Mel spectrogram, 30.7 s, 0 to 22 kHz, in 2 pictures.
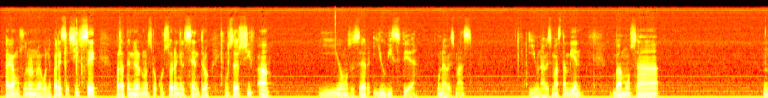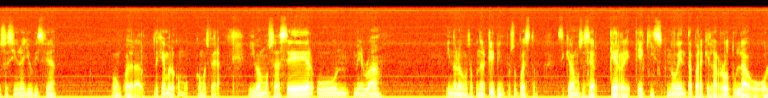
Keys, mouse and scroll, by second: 0.2 scroll down 1, 1.4 shift+c, 2.0-2.4 shift+scroll up 1, 2.4-3.5 shift+middle drag, 3.7-4.1 shift+scroll up 1, 4.5 shift+a, 7.5 click, 10.2 click, 19.6 click, 22.3 click, 27.5 r, 28.2 KP_9, 28.5 KP_0, 28.8 KP_Enter, 30.4-30.7 drag.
